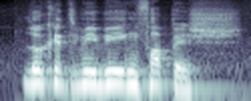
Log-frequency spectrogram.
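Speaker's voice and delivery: normal talking voice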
